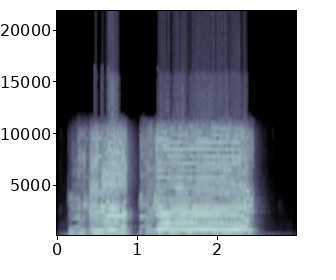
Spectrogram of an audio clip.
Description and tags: Two Kazoo Fanfare
Two kazoos playing a similar fanfare in fifths harmony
